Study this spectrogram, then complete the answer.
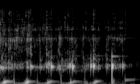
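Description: Talisker 8 Year whisky glugs into a glass in a quick run of rhythmic, close gurgling pulses that end abruptly, with no talking.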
